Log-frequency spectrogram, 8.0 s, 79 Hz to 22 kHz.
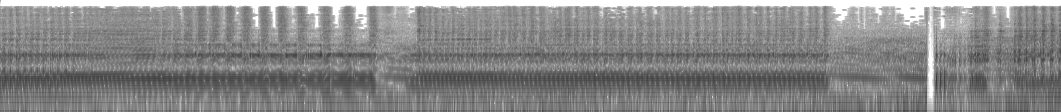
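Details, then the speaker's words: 1989 Kawasaki KX125 two-stroke on its second ride, needle moved to run leaner and air filter off: winds up, then the note wavers and stutters at the top end; still breaking up at high revs, cause unknown. "did the same thing you could hear just breaking up on the top end when you're hitting the high rpms so something's definitely not right"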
